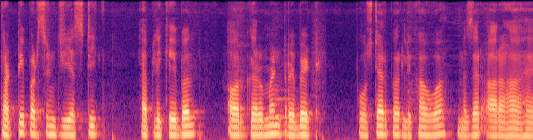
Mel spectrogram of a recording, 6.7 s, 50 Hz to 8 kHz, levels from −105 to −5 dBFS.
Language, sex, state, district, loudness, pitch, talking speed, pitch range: Hindi, male, Uttar Pradesh, Lucknow, -17 LUFS, 125 Hz, 135 wpm, 120-130 Hz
